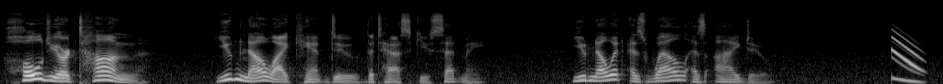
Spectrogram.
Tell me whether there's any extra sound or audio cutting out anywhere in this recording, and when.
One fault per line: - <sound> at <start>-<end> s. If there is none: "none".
- chirp at 8.9-9.3 s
